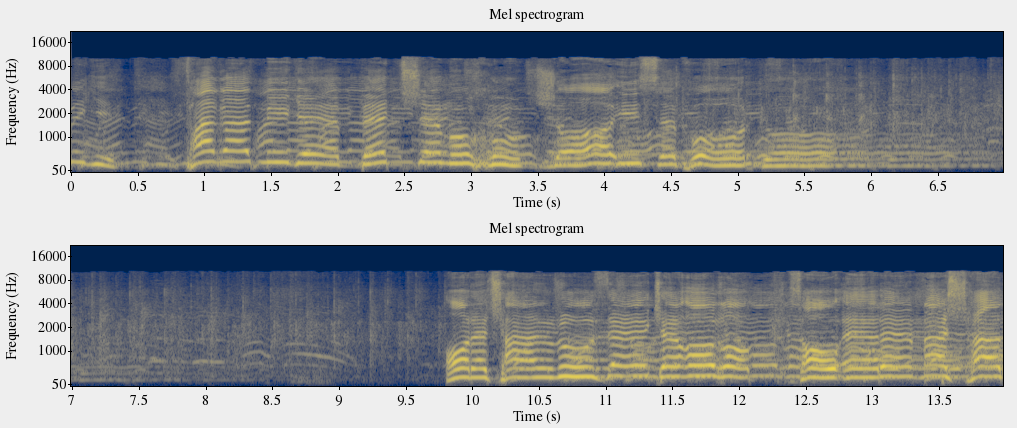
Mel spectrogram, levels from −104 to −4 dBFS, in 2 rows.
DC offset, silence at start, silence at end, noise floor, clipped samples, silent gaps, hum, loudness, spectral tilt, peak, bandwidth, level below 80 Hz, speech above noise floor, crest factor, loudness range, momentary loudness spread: under 0.1%; 0 s; 0 s; -52 dBFS; under 0.1%; none; none; -21 LUFS; -4 dB/octave; -4 dBFS; 11 kHz; -72 dBFS; 32 dB; 18 dB; 14 LU; 19 LU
